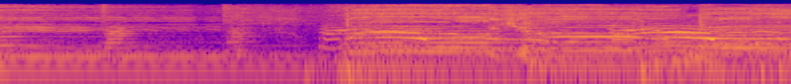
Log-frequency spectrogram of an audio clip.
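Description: A small black cat, standing outside under a windowsill, meows insistently toward the inside of a house, its high, wavering cries rising and falling in a couple of drawn-out calls over a steady background hum.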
